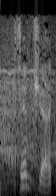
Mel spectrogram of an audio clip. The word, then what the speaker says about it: Szymczak: St. Mary's, by the way, is coached by Craig Simcheck. Now, you would not pronounce it the first time, second time, third time, fourth time, maybe not even the fifth when you look at his name. S-Z-Y-M-C-Z-A-K, Craig Simcheck.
